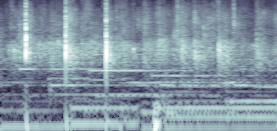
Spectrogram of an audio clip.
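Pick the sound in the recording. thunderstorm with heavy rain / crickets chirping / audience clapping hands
audience clapping hands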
